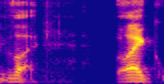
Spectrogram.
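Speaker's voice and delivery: ordinary delivery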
